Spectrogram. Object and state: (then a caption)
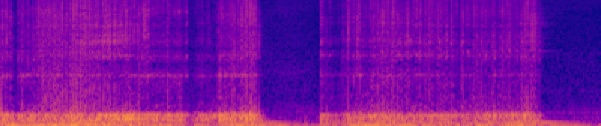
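Metal mesh microphone grille being scratched. Long nails scratch the top and sides of a Blue Yeti microphone's black, hollow metal mesh grille. Two sustained, gritty rasping passes are heard, separated by a brief pause; each is heavy in low rumble with a faint bright scratchy hiss on top.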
